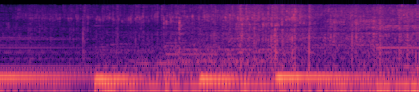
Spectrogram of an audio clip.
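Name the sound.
meatballs frying in a pan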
